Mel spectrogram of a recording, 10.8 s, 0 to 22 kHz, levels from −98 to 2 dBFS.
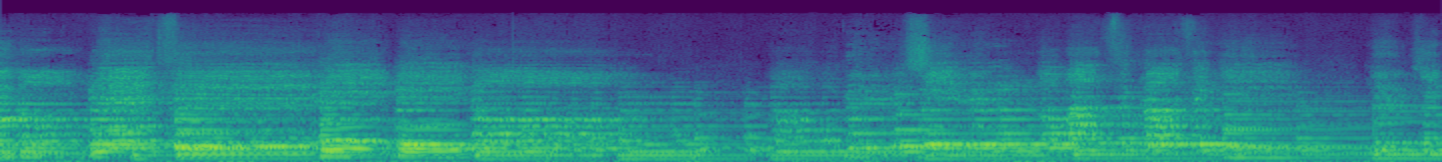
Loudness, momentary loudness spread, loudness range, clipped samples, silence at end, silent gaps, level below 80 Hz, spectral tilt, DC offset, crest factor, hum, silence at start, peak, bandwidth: -22 LUFS; 11 LU; 6 LU; under 0.1%; 0 s; none; -48 dBFS; -6 dB/octave; under 0.1%; 16 dB; none; 0 s; -6 dBFS; 15.5 kHz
